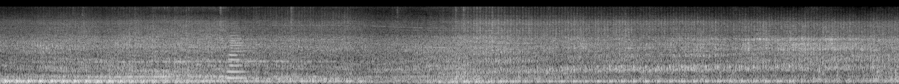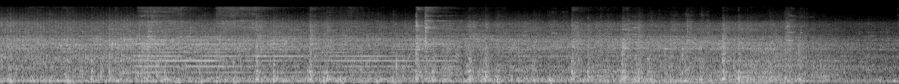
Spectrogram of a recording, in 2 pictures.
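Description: A diesel locomotive passing close by with its engine running hard, followed by a rake of passenger coaches rolling past, their wheels clacking over the rail joints. A steady ringing tone sounds for a few seconds around the middle.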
